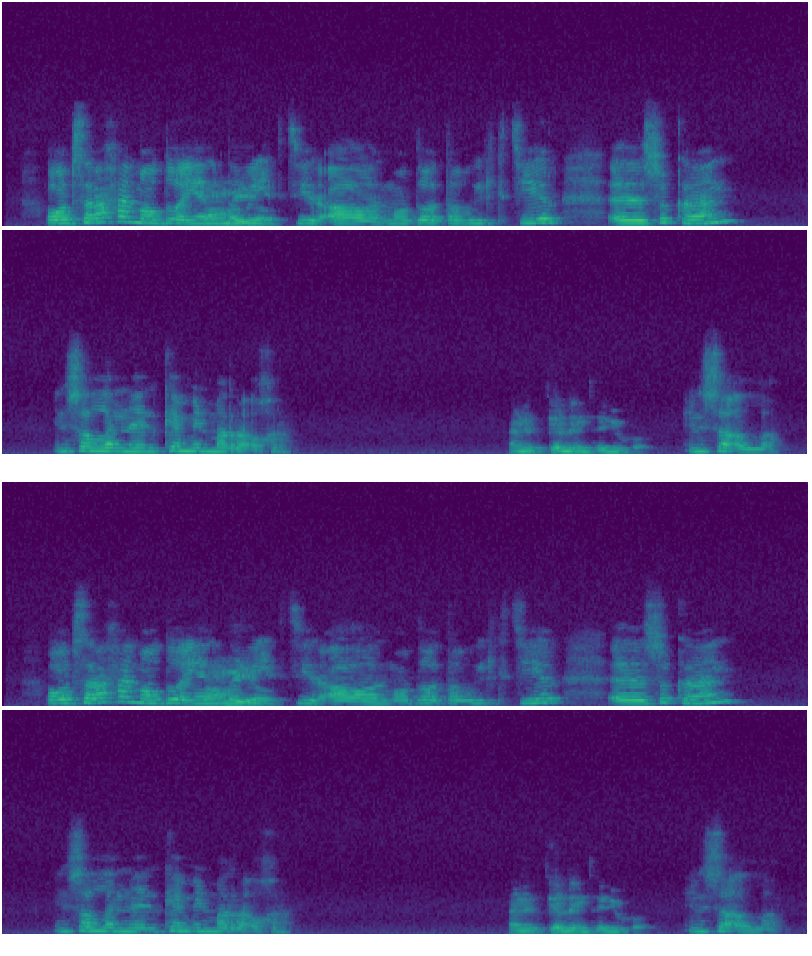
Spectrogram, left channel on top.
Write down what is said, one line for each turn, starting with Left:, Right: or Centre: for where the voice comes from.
Left: هو بصراحة الموضوع يعني
Right: طعمية
Left: طويل كتير آه الموضوع طويل كتير آه شكرا إن شاء الله ن- نكمل مرة أخرى
Right: هنتكلم تاني قريب
Left: إن شاء الله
